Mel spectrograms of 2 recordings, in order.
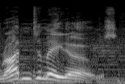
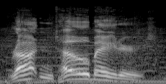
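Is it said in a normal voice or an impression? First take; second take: normal voice; impression. First: It is said in the speaker's normal voice. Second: It is said in an impression of Mater.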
